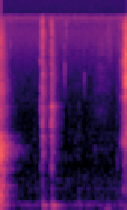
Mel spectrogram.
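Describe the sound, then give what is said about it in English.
A Tupperware container lid pops off with two quick, sharp snaps in succession, followed by a brief rush of hissy noise at the very end. Fairly quiet, with no talking. “Get that Tupperware. Thirsty. You know what it sounds like when you take the top off?”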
